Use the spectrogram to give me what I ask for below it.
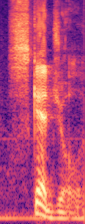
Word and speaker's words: schedule: speaking a lot of greek loanwords that begin with uh sch like the word school um are pronounced sk schedule in this case whereas it's words like schmaltz um that came from german that get that that kind of sh sound um so really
